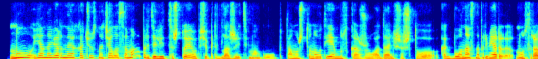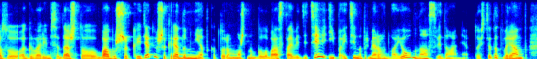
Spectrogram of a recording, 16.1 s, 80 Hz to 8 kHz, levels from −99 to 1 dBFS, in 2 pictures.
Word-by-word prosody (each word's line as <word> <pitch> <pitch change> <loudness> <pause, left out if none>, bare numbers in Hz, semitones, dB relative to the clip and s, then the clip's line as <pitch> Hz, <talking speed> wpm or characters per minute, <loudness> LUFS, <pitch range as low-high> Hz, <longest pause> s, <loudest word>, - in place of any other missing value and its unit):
Ну, 285 +4 +8
я, 280 +3 +3
наверное, 285 -1 +4
хочу 280 +1 -3
сначала 260 0 0
сама 260 +1 0
определиться, 220 -7 +2
что 210 +5 -1
я 255 -1 +4
вообще 205 -2 -4
предложить 195 -2 -4
могу, 160 +1 -7
потому 210 +3 -4
что, 215 +1 -6
ну, 225 - +1
вот 240 0 -4
я 230 - +5
ему 225 -1 +1
скажу, 185 -3 -5
а - - -3
дальше - - -3
что? - - -5
Как 210 - -3
бы 215 +2 +2
у - - +4
нас, 250 +2 +5
например, 235 -2 +3
э, - - -6
ну, 245 0 +3
сразу 195 -7 -1
оговоримся, 185 +2 -4
да, 210 -4 +2
что 180 -5 -3
бабушек 210 -2 +2
и 205 - +1
дедушек 325 - -1
рядом 230 +1 +4
нет, 195 -5 -2
которым 80 +1 -6
можно 80 +1 -5
было 155 - -5
бы - - 0
оставить 160 -3 -3
детей 410 +6 +3
и 240 - 0
пойти, 265 0 -4
например, 215 -5 0
вдвоём 245 - -2
на 185 +3 -1
свидание. 210 - -11
То - - -15
есть - - -17
этот 265 -2 -4
вариант 225 +5 +1
225 Hz, 200 wpm, -20 LUFS, 195-255 Hz, -, Ну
